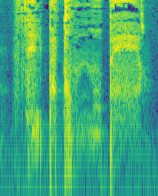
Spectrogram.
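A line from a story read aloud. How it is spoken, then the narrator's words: Whispered. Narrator (French): chuchota Ron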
